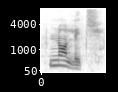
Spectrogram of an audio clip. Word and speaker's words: knowledge: इसी प्रकार अगला उदाहरण है KNOWLEDGE। इसमें K, W और D 3 वर्ण साइलेंट है, उच्चारण किया जाता है नॉलेज।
